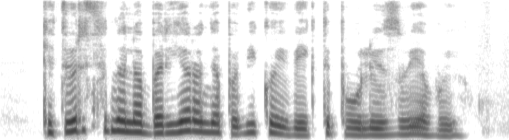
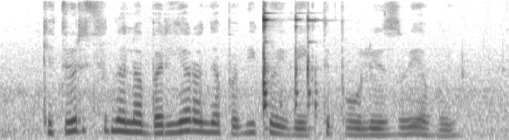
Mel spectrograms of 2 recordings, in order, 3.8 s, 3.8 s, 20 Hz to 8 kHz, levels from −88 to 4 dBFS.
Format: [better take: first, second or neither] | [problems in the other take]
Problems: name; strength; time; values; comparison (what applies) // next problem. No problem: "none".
first | background sound (Chink, clink); 2 dB below the speech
